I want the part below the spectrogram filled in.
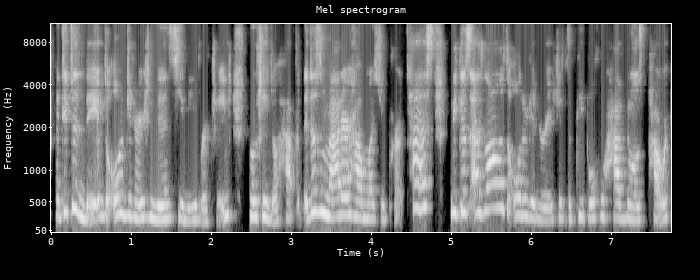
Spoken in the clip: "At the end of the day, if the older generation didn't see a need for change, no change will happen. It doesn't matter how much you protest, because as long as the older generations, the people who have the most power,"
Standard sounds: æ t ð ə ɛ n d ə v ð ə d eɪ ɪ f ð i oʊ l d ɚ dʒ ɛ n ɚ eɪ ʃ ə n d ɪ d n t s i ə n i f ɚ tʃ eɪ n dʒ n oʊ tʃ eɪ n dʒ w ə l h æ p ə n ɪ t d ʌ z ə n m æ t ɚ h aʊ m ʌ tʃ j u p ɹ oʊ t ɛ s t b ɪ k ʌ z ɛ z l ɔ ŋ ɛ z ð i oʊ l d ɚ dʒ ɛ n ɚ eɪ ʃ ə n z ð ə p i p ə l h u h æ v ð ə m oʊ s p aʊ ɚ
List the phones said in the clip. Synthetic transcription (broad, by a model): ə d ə p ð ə d eɪ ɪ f ð i oʊ l d ɚ dʒ ɛ n ɚ eɪ ʃ ə n d ɪ d n t s i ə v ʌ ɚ tʃ eɪ n dʒ n oʊ tʃ eɪ n dʒ w ə l h æ p ə n ɪ t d ʌ z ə n m æ t ɚ h aʊ m ʌ tʃ j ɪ p ɹ oʊ t ɛ s t b ɪ k ʌ z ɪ z l ɔ ŋ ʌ z ð i oʊ l d ɚ dʒ ɛ n ɚ eɪ ʃ ə n z ð ə p i p l h u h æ v ð ə m oʊ s p aʊ ɚ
